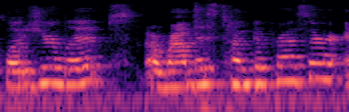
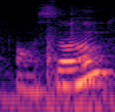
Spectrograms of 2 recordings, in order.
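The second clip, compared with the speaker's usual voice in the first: ordinary talk, nothing marked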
